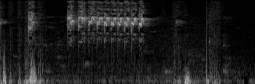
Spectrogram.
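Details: Sunbird in full song, used for training other songbirds: a quick chip, then a fast, even, high-pitched trill lasting about a second, then a few thin chips among low thumping noises.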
